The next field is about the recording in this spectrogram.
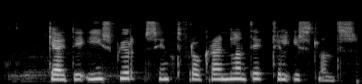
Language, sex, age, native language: Icelandic, female, 30-39, Icelandic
